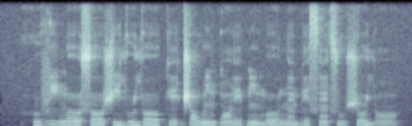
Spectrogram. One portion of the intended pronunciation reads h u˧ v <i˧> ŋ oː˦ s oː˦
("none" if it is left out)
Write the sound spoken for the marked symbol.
i˦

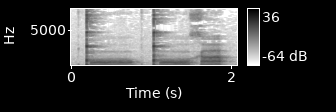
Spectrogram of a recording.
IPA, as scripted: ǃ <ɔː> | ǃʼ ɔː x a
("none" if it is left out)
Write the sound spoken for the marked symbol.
ɔː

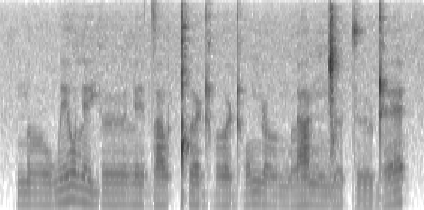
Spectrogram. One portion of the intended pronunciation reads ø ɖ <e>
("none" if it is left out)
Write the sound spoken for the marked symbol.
ɛ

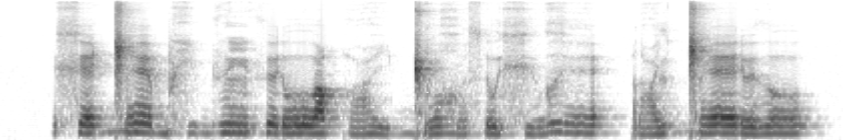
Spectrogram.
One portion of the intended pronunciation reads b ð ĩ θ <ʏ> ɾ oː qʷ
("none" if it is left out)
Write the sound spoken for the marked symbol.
ʏ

